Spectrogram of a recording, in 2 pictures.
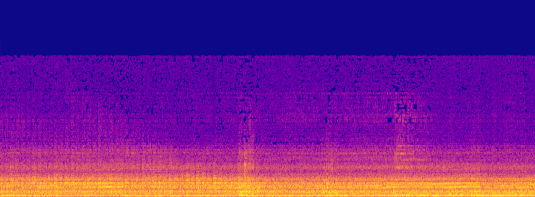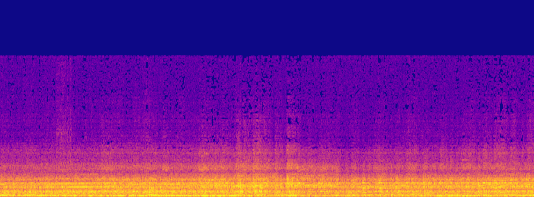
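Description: A racing car's engine roars steadily at high revs.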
